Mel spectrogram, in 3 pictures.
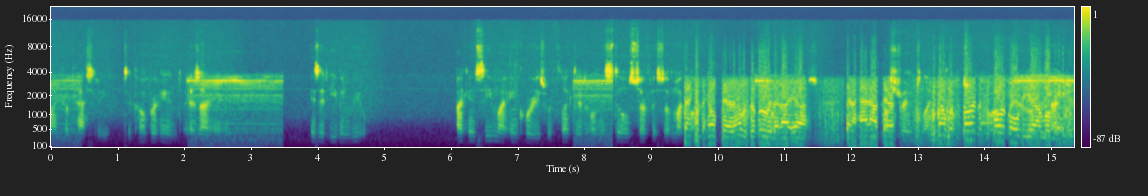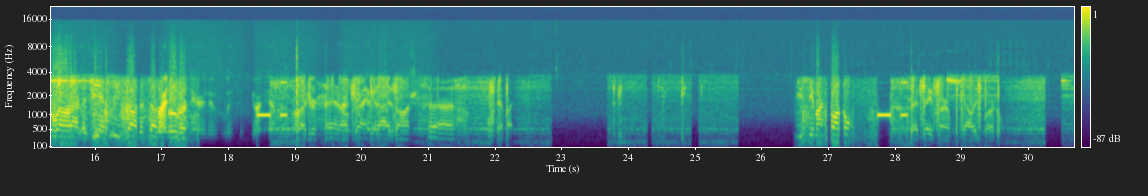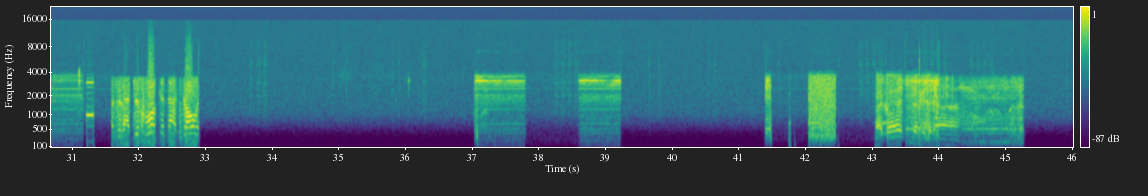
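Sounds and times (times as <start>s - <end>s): tinny radio voices: 0.0s - 2.6s, 6.1s - 22.5s, 26.5s - 27.4s, 28.0s - 30.3s, 31.6s - 33.0s, 43.1s - 45.3s
radio buzzing bursts with tones: 13.4s - 16.6s.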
